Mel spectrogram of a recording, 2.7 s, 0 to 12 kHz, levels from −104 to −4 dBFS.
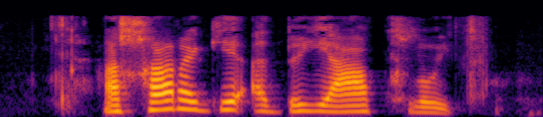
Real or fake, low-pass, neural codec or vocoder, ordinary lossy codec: fake; 7.2 kHz; codec, 16 kHz, 8 kbps, FunCodec, trained on Chinese and English, 25 frames a second; MP3, 48 kbps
